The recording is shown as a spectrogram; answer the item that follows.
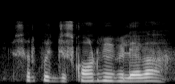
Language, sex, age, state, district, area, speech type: Urdu, male, 30-45, Uttar Pradesh, Gautam Buddha Nagar, rural, spontaneous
